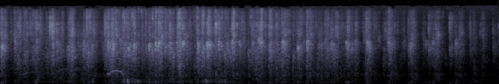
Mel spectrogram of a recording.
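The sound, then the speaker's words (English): An audience gives a clap offering to their pastor, clapping together in a dense, sustained burst of applause, many hands overlapping into a steady crackling wash with no single beat standing out, lasting several seconds. “Give a clap offering to your pastor.”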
